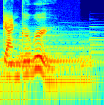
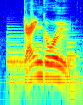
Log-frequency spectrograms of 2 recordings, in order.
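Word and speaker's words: gangurru: in far north queensland the traditional pronunciation of the word is gangaroo gangaroo how many different types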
